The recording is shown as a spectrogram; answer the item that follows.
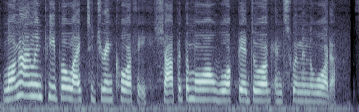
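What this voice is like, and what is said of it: Long Island accent. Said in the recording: “here's Long Island accent ... So that's a Long Island accent.”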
